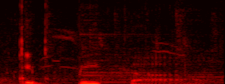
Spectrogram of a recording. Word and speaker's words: Ibiza: Coming up is a little track I heard in Ibiza, or as the locals pronounce it, Ibiza.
